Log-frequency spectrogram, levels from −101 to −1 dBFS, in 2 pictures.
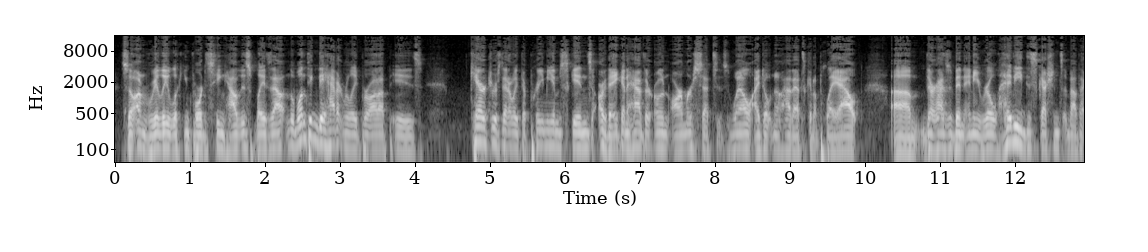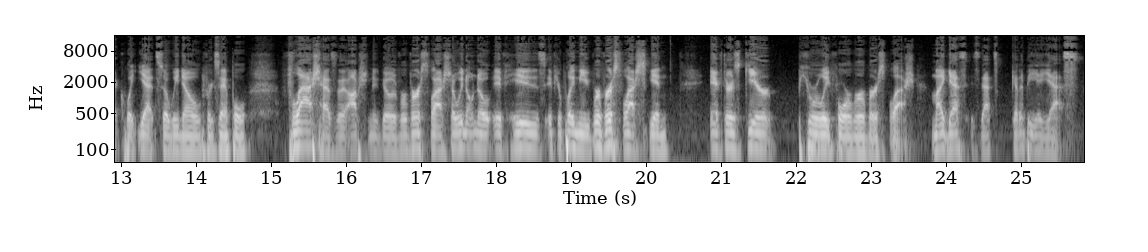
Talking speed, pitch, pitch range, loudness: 235 wpm, 100 Hz, 95-110 Hz, -24 LUFS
